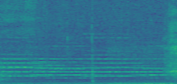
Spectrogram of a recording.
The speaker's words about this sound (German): Oh, wir, haben hier, wir sind hier mitten in einer schönen Speicherstadt in Hamburg und gerade fährt hier ein Krankenwagen vorbei.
